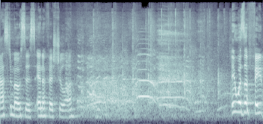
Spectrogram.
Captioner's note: laughter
